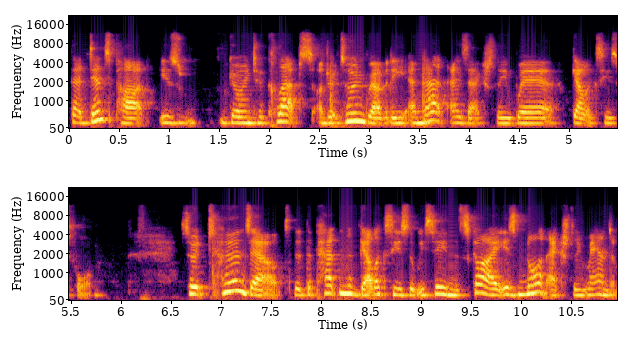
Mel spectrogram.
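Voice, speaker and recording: The voice is somewhat breathy, in an Australian accent. Its pitch varies in an ordinary way. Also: woman, medium pitch for a woman. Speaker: astrophysics professor. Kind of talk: public science lecture. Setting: online live stream. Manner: fast.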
